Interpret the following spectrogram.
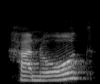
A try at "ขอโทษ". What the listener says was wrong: No, it's like K ขอ and like a T โทษ ขอโทษ.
